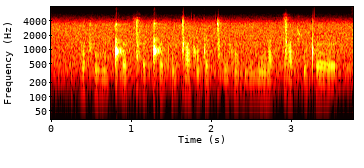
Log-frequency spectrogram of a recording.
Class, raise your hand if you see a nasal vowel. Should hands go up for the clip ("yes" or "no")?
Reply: yes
